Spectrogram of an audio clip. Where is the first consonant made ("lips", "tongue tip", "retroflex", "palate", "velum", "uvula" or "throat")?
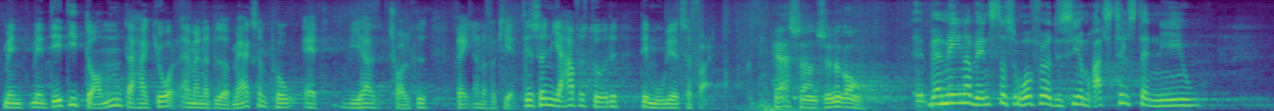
lips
